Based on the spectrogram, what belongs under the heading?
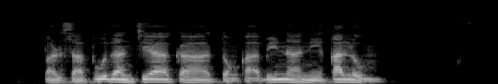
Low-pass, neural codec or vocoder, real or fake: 7.2 kHz; none; real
